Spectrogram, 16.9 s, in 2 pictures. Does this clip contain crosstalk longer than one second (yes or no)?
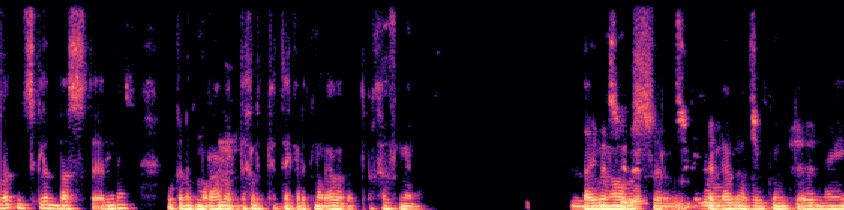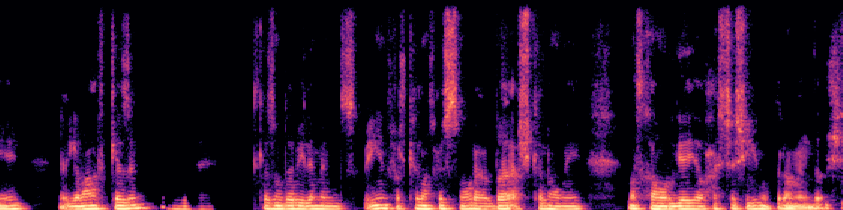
yes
